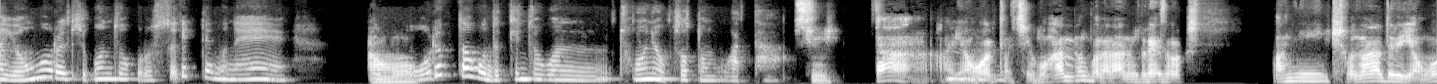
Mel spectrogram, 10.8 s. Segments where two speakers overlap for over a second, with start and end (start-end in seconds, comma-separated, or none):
none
